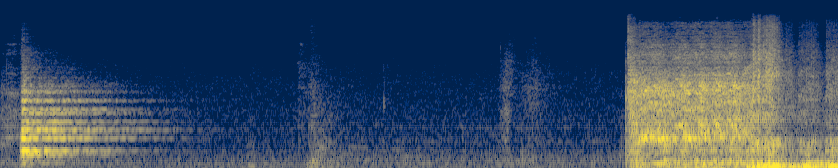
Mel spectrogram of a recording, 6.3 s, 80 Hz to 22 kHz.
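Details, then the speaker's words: Chevrolet Duramax L5P diesel truck, all stock with the factory turbo, cold start before a Stealth 67 turbo install: after a horn chirp it fires straight into a strong, steady idle with no stumble. "Here's the cold start of the truck. Factory turbo. Everything factory with the turbo."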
